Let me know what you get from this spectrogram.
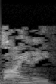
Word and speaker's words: Hermione: Apparently kisses Hermione during a fantasy sequence. – Hermione. – Hermione? Too. – Yeah. – Hermione. – Would I call her Hermione? – Yes.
